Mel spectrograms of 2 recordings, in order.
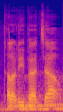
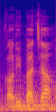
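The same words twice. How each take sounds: No difference in how they are said.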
